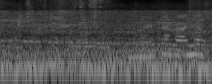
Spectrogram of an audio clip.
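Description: Busy market ambience: indistinct voices of people talking nearby over a steady low rumble.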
